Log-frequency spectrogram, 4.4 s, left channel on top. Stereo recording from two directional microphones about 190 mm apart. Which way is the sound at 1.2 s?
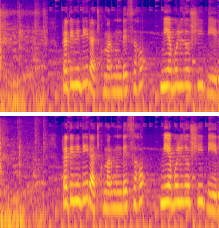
5° right (ahead or behind).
